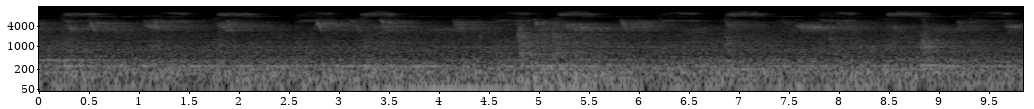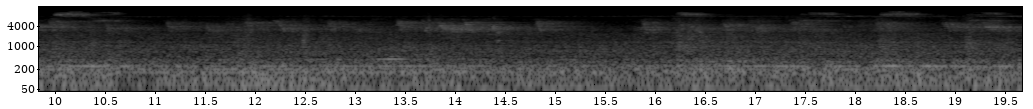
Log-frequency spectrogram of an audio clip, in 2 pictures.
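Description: Small birds chirping in quick, irregular runs over a steady low hum of workshop noise.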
